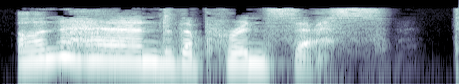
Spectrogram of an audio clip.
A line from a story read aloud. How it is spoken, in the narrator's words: Tavish growled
